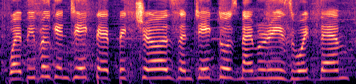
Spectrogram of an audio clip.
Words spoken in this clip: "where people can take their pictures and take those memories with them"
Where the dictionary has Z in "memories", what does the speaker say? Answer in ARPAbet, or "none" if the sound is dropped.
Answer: Z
